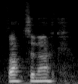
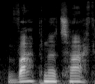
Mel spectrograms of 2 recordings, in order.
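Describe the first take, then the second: First: The name's sounds come out jumbled and garbled. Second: The name's sounds come out in clear order. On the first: The speaker calls it wrong. "I've butchered the pronunciation again" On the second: The speaker calls it right. "not Vaptanac"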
